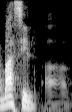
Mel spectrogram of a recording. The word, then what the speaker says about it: Vasil: Creo que se pronuncia Basil. Sí, es por Basil Davoud.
